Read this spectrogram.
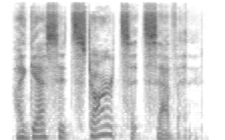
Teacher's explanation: Notice how the pitch of your voice might go up slightly at the end, or stay flat, showing that slight uncertainty. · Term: intonation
